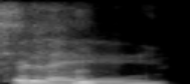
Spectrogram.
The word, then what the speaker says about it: Chile: Probably didn't pronounce that correctly. It's Chile, right? It's Chile.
